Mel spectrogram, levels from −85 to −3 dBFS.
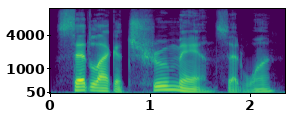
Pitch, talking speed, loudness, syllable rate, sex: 100 Hz, 180 wpm, -21 LUFS, 3.7 syllables/s, male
